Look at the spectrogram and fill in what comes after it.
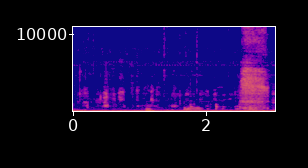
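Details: Puppies playing together give short, soft whines and yips rising and falling in pitch over a steady low hum, ending in a brief loud broadband rustle.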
